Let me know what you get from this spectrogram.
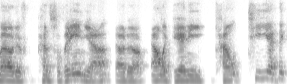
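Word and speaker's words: Allegheny: groundbreaking study come out of Pennsylvania out of Alagany County I think it's called. It's the county in where I am. Yeah, that's all right. How do you pronounce it then? Alageney Alageney County.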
